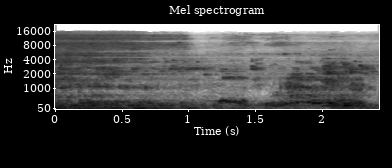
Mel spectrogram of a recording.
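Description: Film soundtrack of a battle scene: a creature's low growling roar over a deep, steady rumble, dipping about halfway through.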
